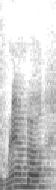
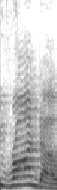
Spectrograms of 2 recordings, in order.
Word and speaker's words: Randa: said it's miranda without it's just like miranda without the mi you say randa and then is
